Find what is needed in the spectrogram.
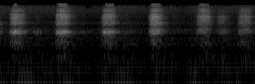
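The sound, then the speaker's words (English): A person imitates a dog's panting in a breathing exercise, pushing six short, light puffs of air against the roof of the mouth. The breaths come in an even, steady rhythm, soft and airy over a faint low hum. “Please bathe the roof of your mouth with light little tufts of air, and we call this exercise doggy panting. It'll sound something like this.”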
